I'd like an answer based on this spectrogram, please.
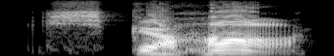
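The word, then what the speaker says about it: Scáthach: and C it's uh skah Haw I think that's how people say her name is it's like skah haw he should have been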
